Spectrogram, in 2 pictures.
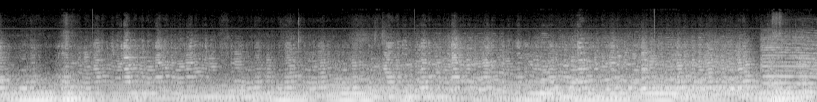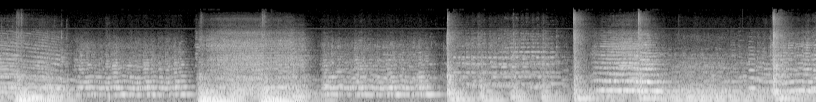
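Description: String orchestra of violins, cellos and double bass playing: sustained low notes throughout, with pitches gliding about halfway through, a brief noisy, scratchy passage about two-thirds of the way in, and sharp accented attacks near the end.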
